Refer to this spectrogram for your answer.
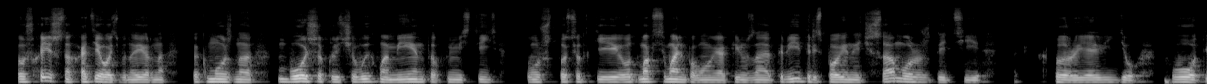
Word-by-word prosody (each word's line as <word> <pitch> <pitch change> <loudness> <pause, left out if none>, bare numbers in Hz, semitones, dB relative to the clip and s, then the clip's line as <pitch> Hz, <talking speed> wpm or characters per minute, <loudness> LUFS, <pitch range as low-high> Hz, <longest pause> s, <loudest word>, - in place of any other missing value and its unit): Потому 125 0 +2
что, 120 - -10
конечно, 145 -8 +1
хотелось 120 -3 +3
бы, 110 - -6
наверно, 110 -1 0 0.2
как 115 +2 -5
можно 115 -3 +2 0.2
больше 130 +1 +5
ключевых 120 +2 -1
моментов 115 0 +1
вместить, 115 +1 -5 0.3
потому 115 0 -2
что 115 0 -4
все-таки, 115 -1 -1
вот, 115 +1 0
максимально, 125 -2 +3
по-моему, 105 0 -2
я 105 -1 -1
фильм 110 +1 -4
знаю 105 -1 -2
3-3.5 115 -3 0
часа 130 +6 -1
может 115 -6 -1
идти, 105 0 -4 0.5
которые 105 -2 +1
я 105 0 +2
видел. 105 -1 -3 0.2
Вот, 115 -1 +3
115 Hz, 145 wpm, -23 LUFS, 110-120 Hz, 0.5 s, больше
